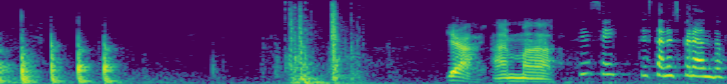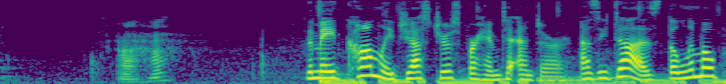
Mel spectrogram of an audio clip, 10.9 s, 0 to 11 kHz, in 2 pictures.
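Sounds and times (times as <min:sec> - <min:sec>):
knocking on the wooden front door of a mansion: 0:00.0 - 0:01.0
speech: 0:03.4 - 0:05.6, 0:06.3 - 0:06.8, 0:07.7 - 0:10.8.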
